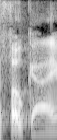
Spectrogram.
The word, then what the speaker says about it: foci: less things to find that's the foci or the folks side depending on how you say it I suppose to do this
